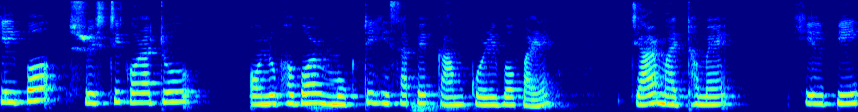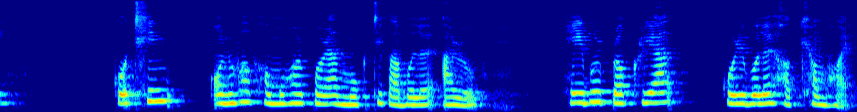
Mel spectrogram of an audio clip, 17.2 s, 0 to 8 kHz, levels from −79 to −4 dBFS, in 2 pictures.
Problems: background sounds at intervals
